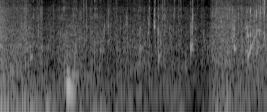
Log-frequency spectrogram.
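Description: Water sloshes as a hand rinses a stone.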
